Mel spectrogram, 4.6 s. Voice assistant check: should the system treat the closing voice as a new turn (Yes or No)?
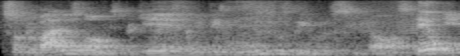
Yes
